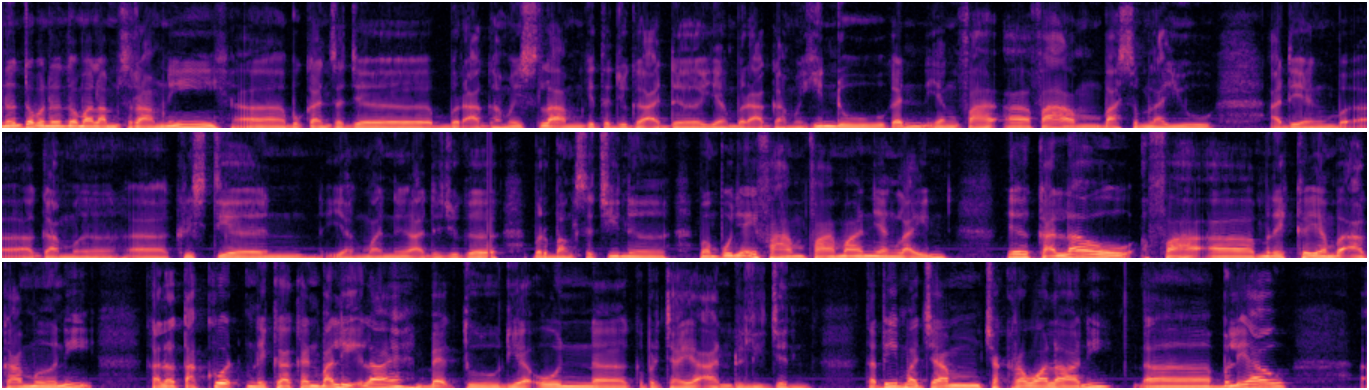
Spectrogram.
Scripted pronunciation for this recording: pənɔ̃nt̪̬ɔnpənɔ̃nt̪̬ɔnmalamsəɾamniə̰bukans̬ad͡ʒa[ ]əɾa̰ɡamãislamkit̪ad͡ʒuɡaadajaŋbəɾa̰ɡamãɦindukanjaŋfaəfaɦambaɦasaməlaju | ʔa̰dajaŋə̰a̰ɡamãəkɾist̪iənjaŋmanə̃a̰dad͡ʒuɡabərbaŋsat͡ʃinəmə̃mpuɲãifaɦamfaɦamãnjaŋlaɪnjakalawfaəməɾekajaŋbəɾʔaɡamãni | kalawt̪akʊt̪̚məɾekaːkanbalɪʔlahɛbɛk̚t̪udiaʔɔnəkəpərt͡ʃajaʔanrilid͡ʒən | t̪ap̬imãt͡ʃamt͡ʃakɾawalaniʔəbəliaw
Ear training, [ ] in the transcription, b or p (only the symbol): b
